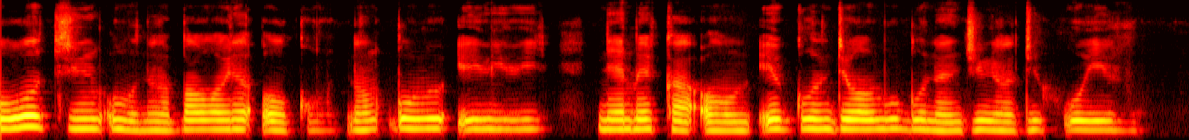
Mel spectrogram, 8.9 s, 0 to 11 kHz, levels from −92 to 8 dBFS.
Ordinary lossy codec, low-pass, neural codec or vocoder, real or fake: none; none; autoencoder, 22.05 kHz, a latent of 192 numbers a frame, VITS, trained on one speaker; fake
